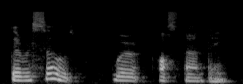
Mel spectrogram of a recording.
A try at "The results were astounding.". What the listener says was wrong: Yeah, that's pretty good.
